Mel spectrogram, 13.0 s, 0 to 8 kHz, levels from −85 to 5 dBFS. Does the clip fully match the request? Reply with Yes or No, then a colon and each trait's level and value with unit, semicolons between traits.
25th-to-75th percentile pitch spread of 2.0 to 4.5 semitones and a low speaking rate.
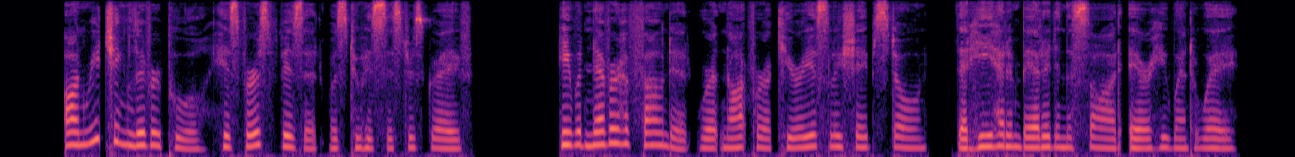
No: average, 3.4 semitones; average, 165 wpm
